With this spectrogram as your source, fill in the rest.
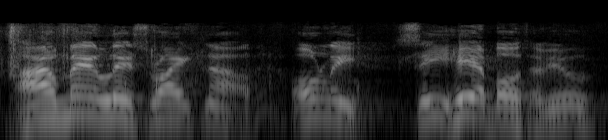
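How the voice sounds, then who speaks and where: An actor playing a pompous, domineering, decisive banker and civic leader in a 1950s radio drama. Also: male voice, high-pitched, expressive, normal speed, a crowd in the background. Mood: commanding.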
